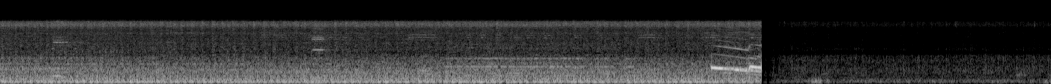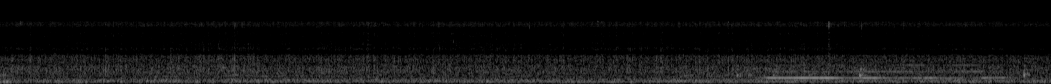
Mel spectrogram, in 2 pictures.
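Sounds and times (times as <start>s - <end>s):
rain on wet road: 0.0s - 21.0s
low steady hum: 16.9s - 20.9s.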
